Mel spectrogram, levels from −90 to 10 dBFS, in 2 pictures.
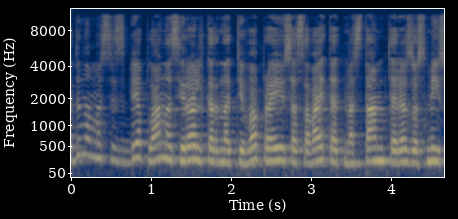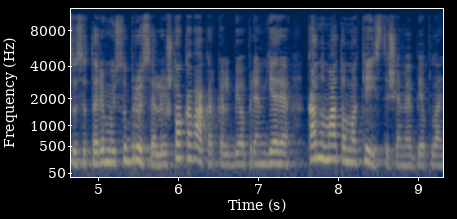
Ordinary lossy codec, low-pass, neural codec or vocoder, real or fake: AAC, 48 kbps; 10.8 kHz; none; real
